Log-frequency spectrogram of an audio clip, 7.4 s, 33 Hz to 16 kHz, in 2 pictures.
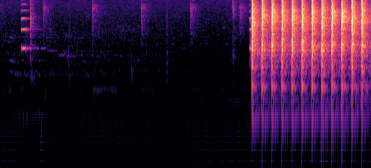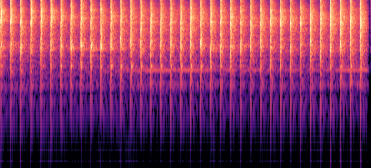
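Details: Extracorporeal shock wave therapy handpiece (Shockwave Pro) with tip 5 on a cellulite preset of 2500 impacts, 10 Hz and 100 mJ, demonstrated on the operator's own thigh with ultrasound gel and described as painless. After quiet room noise, a rapid, even train of sharp clacking impacts begins at about ten per second.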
